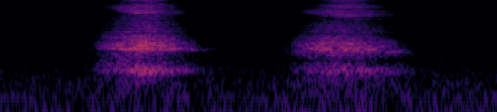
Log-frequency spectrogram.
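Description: Two slow, deep breaths drawn in and let out through the nose and mouth during a meditation breathing exercise. Each breath swells for about half a second in a soft, airy rush, close to the mic, with no talk.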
